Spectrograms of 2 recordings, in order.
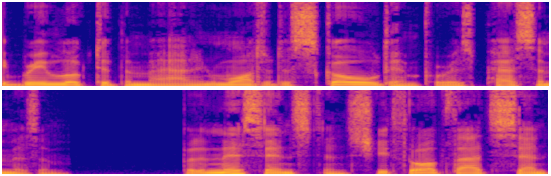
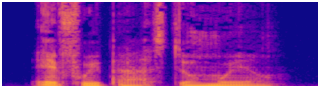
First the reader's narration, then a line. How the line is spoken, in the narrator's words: Entreri corrected, too quietly for Jarlaxle to hear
